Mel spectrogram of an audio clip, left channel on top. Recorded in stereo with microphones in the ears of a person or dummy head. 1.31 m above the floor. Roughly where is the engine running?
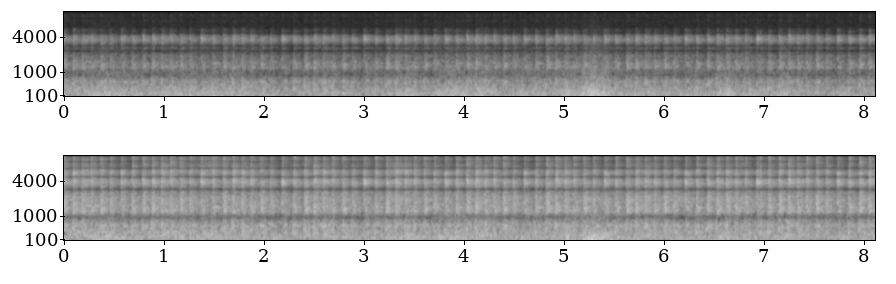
Right.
